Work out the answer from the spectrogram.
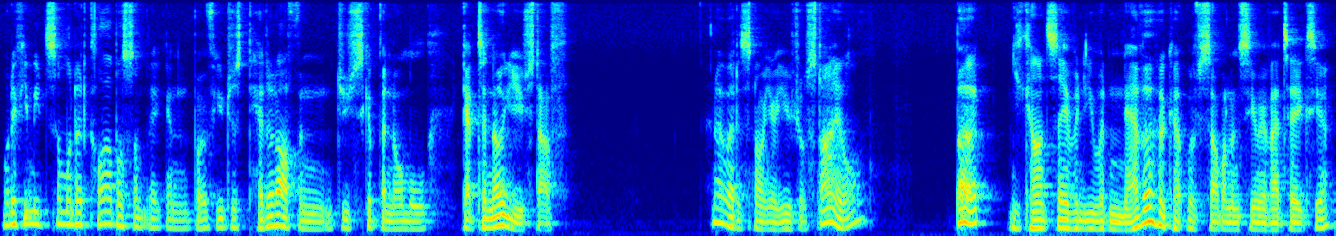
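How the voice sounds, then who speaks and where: A man's voice: lowish voice, expressive, brisk, breathy edge. A man acting as an informal, emotive young best friend who is secretly in love, in a one-sided roleplay audio drama. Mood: frank, mildly defensive. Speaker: voice actor.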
